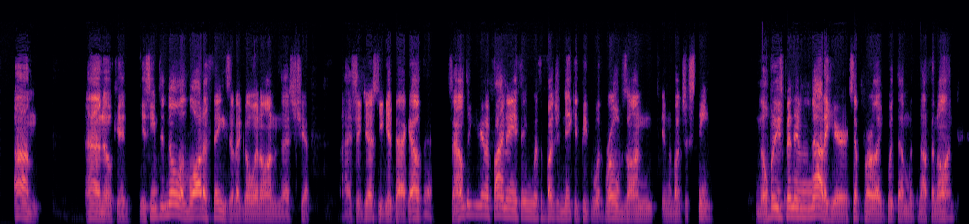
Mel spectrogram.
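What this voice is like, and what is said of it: Character voice with put-on accent. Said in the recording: “I love his accent.”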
